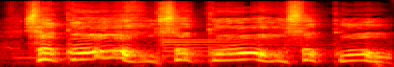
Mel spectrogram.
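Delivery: put-on desperate shout. Retelling Peter sinking in the water: imitating Peter shouting desperately. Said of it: "Porque ele começou a gritar".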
